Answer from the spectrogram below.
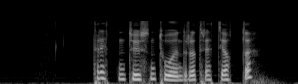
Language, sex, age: Norwegian, female, 34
